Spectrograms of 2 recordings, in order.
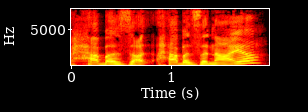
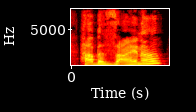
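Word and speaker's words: Habazziniah: Jeremiah the son of havasina I should say it correctly habazina and his Brethren and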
